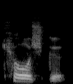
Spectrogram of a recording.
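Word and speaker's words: 恐縮: 이건 우리말이 없어서 공축이라는 건데 발음은 쿄슈크합니다. 쿄슈크. 쿄슈크 데스 하면서 뭔가 이 공축이라 하면 우리말로 뭐라 할까? 황송함 또는 죄송함을 말할 때 황송합니다. 쿄슈크 데스.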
